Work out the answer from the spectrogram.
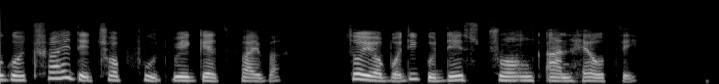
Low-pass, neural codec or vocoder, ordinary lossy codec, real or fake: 7.2 kHz; vocoder, 44.1 kHz, 128 mel bands, Pupu-Vocoder; none; fake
